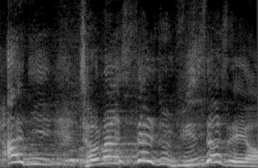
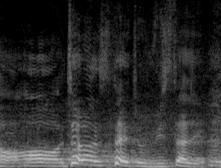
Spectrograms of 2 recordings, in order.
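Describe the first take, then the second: First: Said high through laughter; laughing. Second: Said in the usual way. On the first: Real, not acted. Lecturer teases an audience member, laughing. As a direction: laugh the line out, tickled. Repeats remark, first laughing.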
